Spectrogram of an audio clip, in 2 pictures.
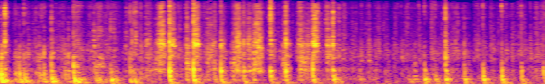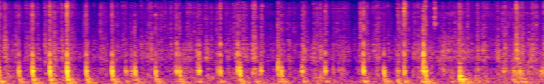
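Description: Fingertips and nails tap and scratch on a beige, fabric-covered hollow plastic car sun visor with its vanity mirror cover closed. Fast, dull, muffled taps blend with soft scratchy friction, denser in the first few seconds and then settling into separate, rapid patter-like hits.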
